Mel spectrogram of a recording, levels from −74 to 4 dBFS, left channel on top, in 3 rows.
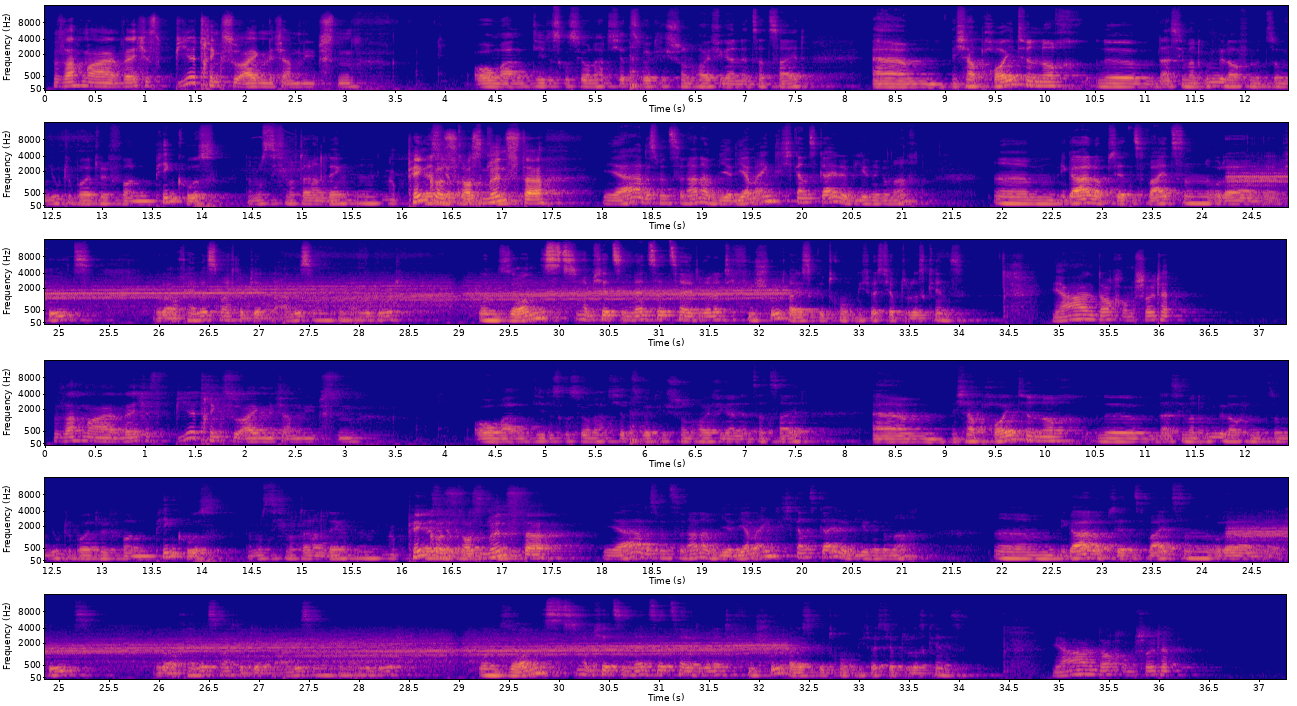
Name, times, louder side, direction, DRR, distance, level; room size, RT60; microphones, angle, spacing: voice 1, 0.1-3.2 14.8-14.9 15.8-17.6 34.4-36.1, left 4 dB, 80° left, 0.6 m, -28 dB
voice 2, 4.3-7.9 8.3-14.1 14.4-15.8 16.2-17.1 18.0-21.1 21.9-28.4 28.7-28.9 29.2-34.0, left 2 dB, 45° left, 0.7 m, -30 dB
sound 1, 24.2-32.3, left 1 dB, ahead, 1.1 m, -35 dB
15.0 x 7.0 x 4.8 m
head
